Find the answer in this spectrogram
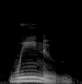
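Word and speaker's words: vinum: we D we key the letter v in classical Latin was actually pronounced more like a w we can see the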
